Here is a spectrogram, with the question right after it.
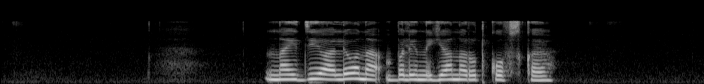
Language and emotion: Russian, neutral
